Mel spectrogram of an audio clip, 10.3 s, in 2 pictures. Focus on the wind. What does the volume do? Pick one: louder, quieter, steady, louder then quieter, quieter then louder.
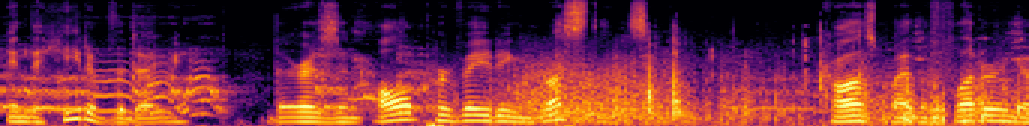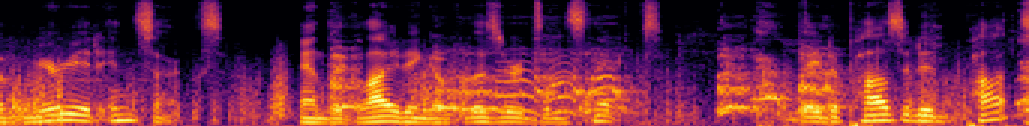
quieter.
